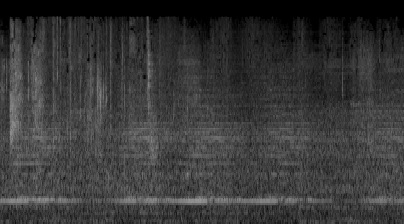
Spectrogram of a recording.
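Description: Footsteps shuffle slowly over a hard floor.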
